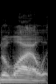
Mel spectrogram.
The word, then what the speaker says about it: Delisle: But Dr. Stephen Delisle, it makes sense now. D-E. Big D, little E, big L, little I-S-L-E. Like an aisle.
